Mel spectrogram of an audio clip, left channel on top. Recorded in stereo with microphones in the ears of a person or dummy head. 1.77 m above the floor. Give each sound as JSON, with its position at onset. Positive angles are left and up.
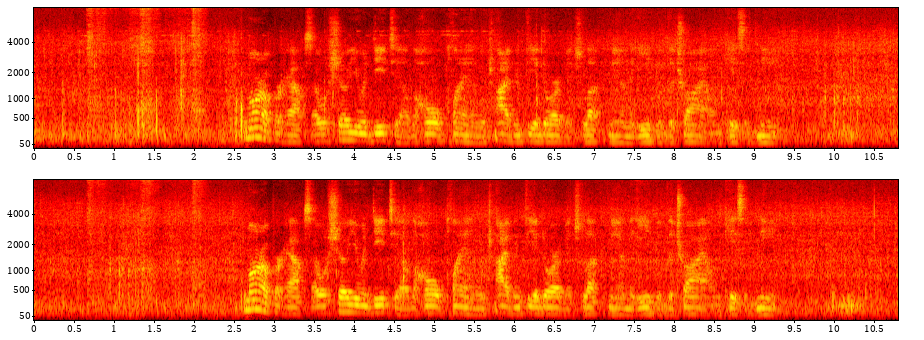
{"t": 0.7, "sound": "footsteps", "side_deg": 20, "distance_m": 2.5}
{"t": 2.6, "sound": "a man speaking", "side_deg": -30, "distance_m": 0.5}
